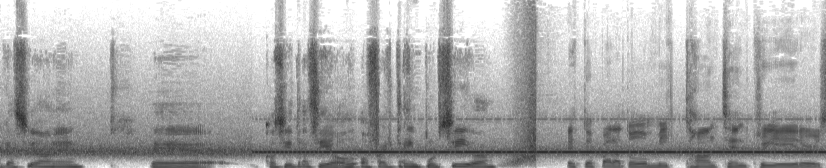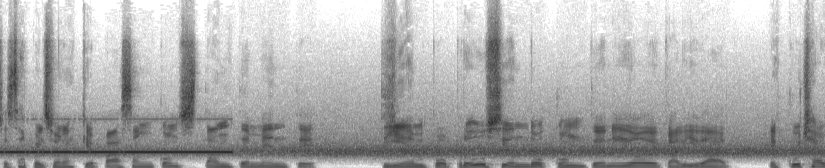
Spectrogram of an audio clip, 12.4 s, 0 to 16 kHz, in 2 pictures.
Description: PSK31 (31.25 baud), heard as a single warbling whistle, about 1550 Hz, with radio static, a narrow filter and speech in Spanish.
